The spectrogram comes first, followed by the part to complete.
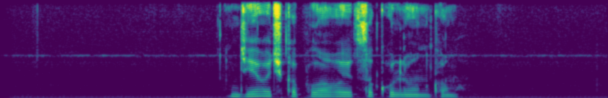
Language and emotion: Russian, neutral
